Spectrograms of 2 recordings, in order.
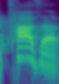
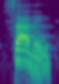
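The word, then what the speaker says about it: צדי: Can you explain why Taza, or what's actually known in actual Hebrew as Sadeh, why that word, Taza, explain that to people, why that's a faulty pronunciation, why it's one that, it's just sad.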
